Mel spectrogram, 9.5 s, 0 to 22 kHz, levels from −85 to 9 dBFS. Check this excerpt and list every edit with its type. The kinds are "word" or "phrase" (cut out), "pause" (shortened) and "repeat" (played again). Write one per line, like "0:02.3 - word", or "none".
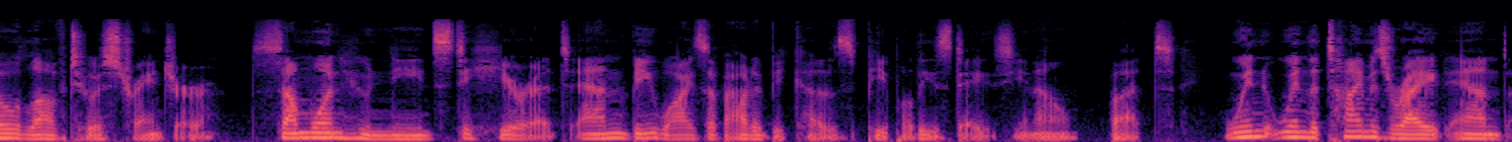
0:01.5 - pause
0:07.4 - pause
